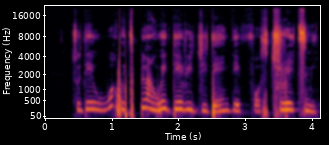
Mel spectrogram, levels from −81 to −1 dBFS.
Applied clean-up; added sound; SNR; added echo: neural mask model Resemble Enhance denoiser.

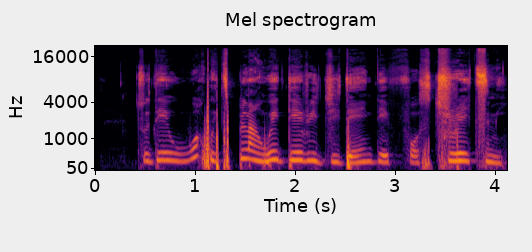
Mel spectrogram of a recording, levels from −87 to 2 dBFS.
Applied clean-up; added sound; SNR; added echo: none; none; none; none.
